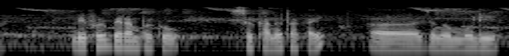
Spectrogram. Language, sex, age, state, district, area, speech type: Bodo, male, 30-45, Assam, Udalguri, urban, spontaneous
